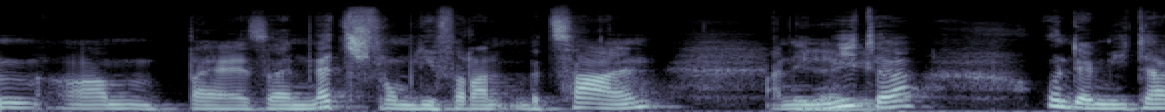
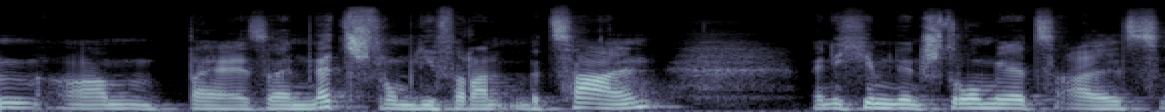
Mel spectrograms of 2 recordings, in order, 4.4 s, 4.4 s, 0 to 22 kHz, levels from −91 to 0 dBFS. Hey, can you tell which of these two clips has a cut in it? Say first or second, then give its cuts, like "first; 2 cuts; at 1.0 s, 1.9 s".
first; 1 cut; at 2.9 s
